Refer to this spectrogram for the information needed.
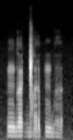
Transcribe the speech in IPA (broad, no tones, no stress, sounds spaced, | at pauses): ŋ ɡ œ ɡ͡ǁ ɐ ɾ ə p m b ə̤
